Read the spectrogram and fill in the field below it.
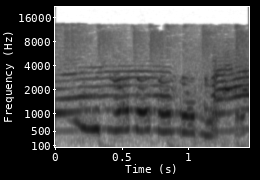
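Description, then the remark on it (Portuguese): A cat meows in a quick run of drawn-out, wavering cries that rise and fall in pitch, loud, with no talking underneath. “Que foi isso? Para de brincar com o gato.”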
